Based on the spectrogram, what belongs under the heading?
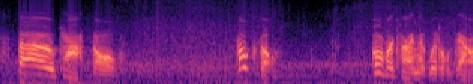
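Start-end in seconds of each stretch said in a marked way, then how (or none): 0.2-2.8 swooping, untutored, unschooled English sailor accent. Explaining how a ship word came to be pronounced, uneducated English sailor accent. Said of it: "like an English sailor with no formal education".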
